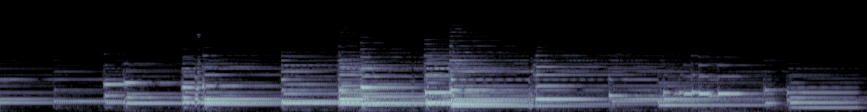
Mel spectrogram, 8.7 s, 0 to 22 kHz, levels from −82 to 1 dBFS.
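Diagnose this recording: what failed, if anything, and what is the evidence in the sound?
Corrupt frame decoded, codec stage, at 1.95–2.00 s, 4.12–4.14 s and 5.28–5.36 s. Each is a short chirpy noise burst over the music, peaking around -20 dBFS, or about -30 dBFS at 4.12 s. Two or three damaged compressed frames were played anyway, and their misread codes put energy at the wrong frequencies.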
